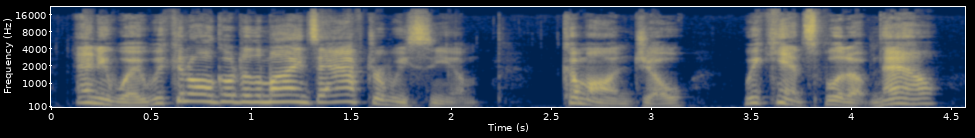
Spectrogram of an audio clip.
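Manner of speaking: put-on high excited boy voice. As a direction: plead like an eager boy.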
